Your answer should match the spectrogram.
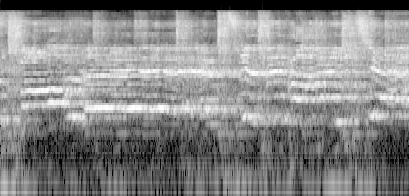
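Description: Music with singing voices: sustained, sliding sung lines over an accompaniment with regular high, hissy percussive strokes.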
